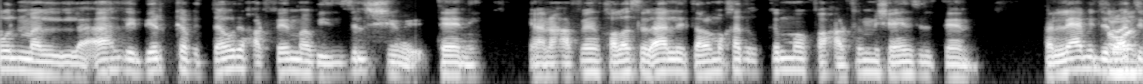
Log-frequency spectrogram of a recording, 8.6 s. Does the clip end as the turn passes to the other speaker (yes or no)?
no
